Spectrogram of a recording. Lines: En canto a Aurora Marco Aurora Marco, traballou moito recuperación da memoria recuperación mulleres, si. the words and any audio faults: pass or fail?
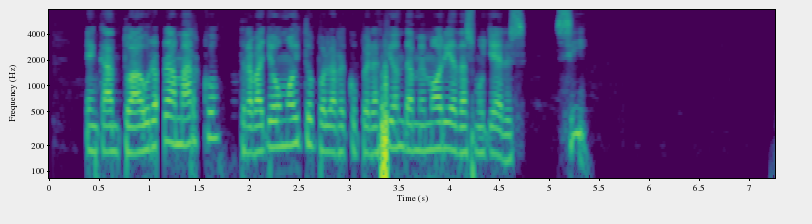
fail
